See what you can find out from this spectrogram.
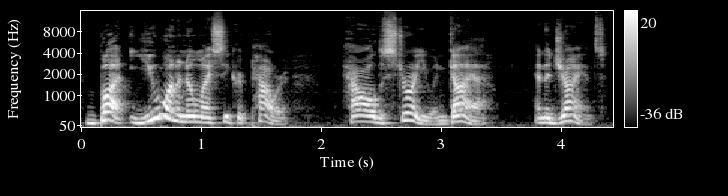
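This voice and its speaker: A man's voice: fairly high pitch, big pitch swings, moderate pace, slightly rough, voice pushed up. A man voicing a brave, persuasive teenage demigod girl in an audiobook reading. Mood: coaxing. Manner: earnest, coaxing.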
